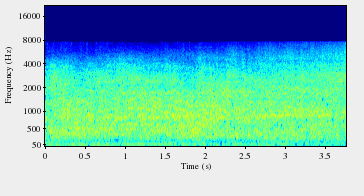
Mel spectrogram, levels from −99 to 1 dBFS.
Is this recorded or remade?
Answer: recorded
